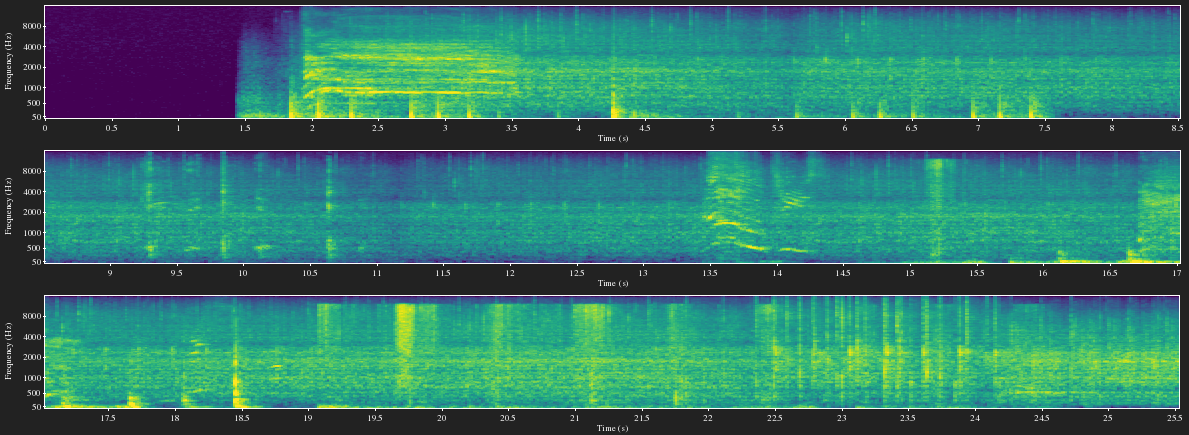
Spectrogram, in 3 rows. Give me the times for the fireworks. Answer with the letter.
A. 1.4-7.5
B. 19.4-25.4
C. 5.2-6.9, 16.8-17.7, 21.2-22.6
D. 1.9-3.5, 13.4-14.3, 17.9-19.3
A.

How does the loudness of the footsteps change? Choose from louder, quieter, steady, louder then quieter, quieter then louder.
louder then quieter.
